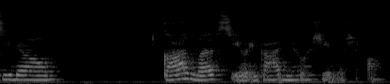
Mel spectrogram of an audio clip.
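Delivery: soft, tender reassurance; quiet and sincere, unhurried; calm husband. Retold or imitated. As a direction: reassure gently, letting the name fade. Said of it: "He was so calm".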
